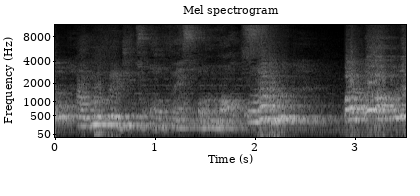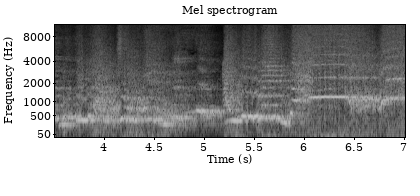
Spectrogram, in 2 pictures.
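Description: A woman speaks loudly and angrily close by.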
